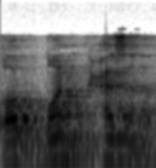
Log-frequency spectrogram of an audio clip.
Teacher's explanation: تنوین کے بعد ہا آنے کی وجہ سے اظہار ہوگا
